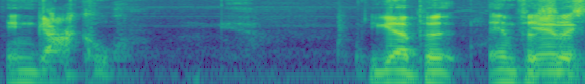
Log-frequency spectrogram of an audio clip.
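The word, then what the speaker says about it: Ngakoue: Ngaku. You got to put emphasis, Yannick. though. You got to go Ngaku.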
